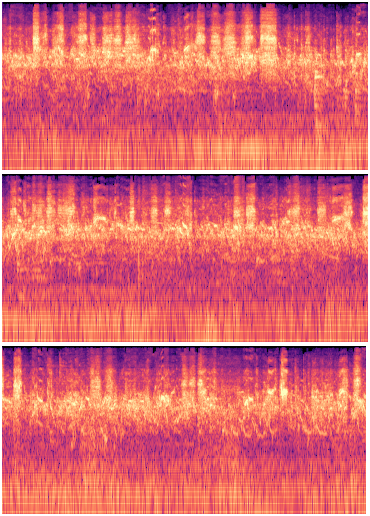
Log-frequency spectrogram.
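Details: Australian budgerigar colony in an aviary, chirping: bursts of sharp high tweets and scratchy warbles pulse over constant flock chatter.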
